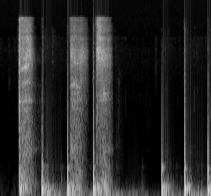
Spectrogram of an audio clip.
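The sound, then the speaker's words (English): Sharp knocking against a window by a man locked out of the room, about seven raps in two uneven bursts: four quick hits, a short pause, then three more. Loud, hard and percussive, with no talking. “Knocking.”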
